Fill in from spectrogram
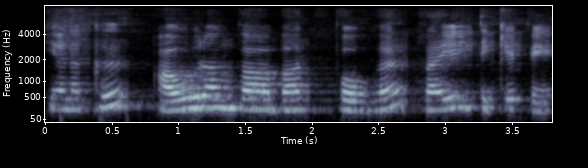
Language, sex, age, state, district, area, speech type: Tamil, female, 45-60, Tamil Nadu, Cuddalore, rural, read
